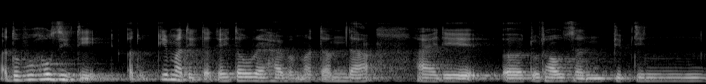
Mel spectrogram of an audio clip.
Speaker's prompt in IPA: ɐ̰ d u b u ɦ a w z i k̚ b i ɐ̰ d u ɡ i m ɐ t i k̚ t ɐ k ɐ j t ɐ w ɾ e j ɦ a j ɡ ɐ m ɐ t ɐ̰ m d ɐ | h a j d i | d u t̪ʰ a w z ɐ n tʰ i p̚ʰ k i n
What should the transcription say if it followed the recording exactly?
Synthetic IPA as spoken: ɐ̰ d u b u ɦ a w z i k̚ d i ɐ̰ d u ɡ i m ɐ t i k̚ t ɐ k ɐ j t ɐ w ɾ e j ɦ a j b ɐ m ɐ t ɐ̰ m d ɐ | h a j d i | t u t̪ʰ a w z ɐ n pʰ i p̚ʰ t i n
